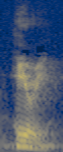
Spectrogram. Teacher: Il y a deux E, mais attention, c'est un i court. Eerie, avec l'accent tonique sur la première syllabe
